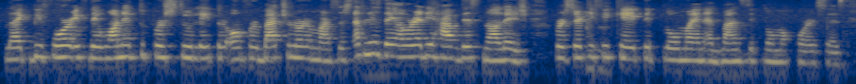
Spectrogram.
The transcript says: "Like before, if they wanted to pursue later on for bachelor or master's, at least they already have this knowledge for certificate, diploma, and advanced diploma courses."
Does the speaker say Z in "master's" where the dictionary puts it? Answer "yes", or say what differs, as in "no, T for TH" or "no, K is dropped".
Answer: no, S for Z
